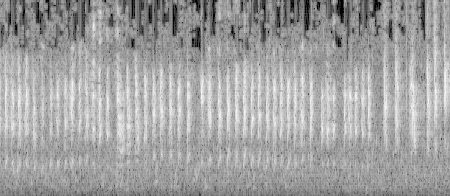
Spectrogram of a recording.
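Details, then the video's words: Lure call of the Eurasian tree sparrow, a continuous rapid chatter of high, bright chirps packed closely together, with brief gaps now and then. "suara pikat burung gereja"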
